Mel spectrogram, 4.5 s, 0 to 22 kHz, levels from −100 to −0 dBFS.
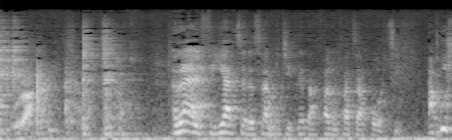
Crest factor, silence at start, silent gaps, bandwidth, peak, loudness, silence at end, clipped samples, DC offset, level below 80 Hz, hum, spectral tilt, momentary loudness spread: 18 dB; 0 s; none; 16 kHz; 0 dBFS; -18 LUFS; 0 s; under 0.1%; under 0.1%; -28 dBFS; none; -4 dB/octave; 15 LU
